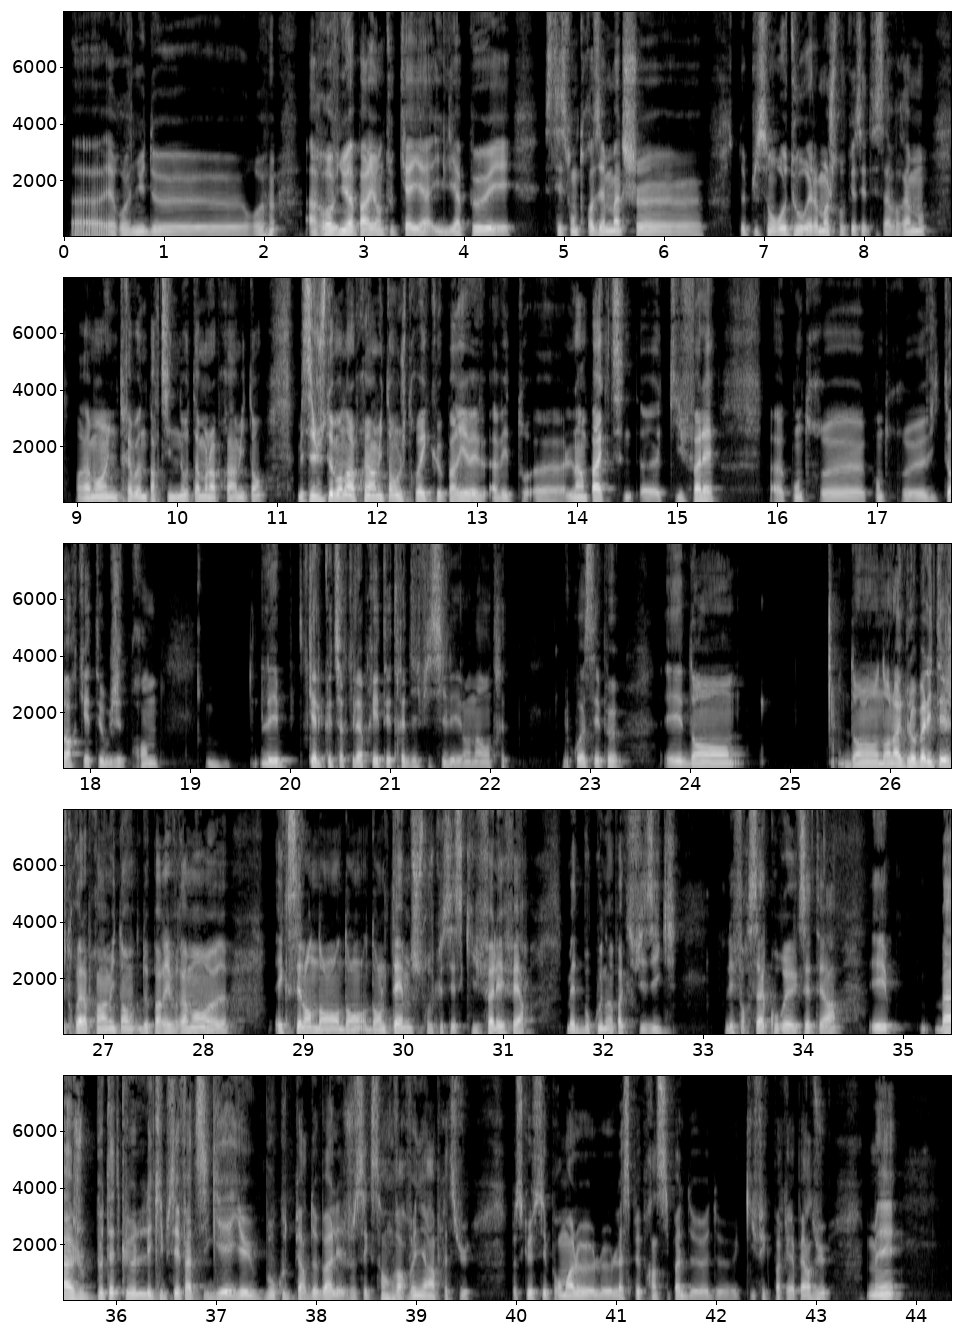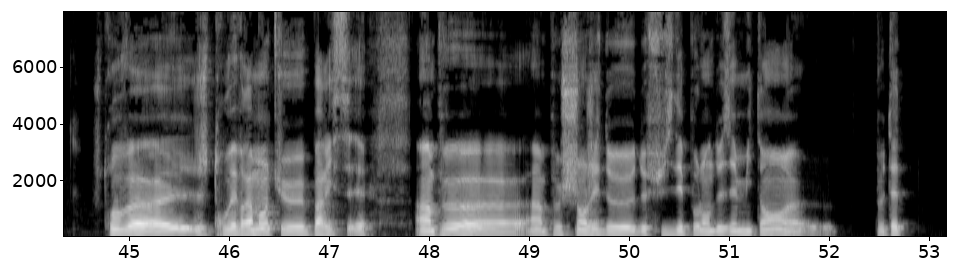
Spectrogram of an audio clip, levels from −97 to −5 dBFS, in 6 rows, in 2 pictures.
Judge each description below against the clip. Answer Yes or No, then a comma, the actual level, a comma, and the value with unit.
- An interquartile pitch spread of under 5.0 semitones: Yes, average, 3.1 semitones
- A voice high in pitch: No, low, 110 Hz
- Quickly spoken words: Yes, fast, 225 wpm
